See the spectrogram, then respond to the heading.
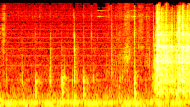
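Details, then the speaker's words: Losi Super Baja Rey front differential, turned by hand before teardown: uneven dry clicks about three a second, then a harsh rattle as it spins faster; the gears sound dry with no grease. "So here it is, and it does not sound too good. Sounds pretty bad, actually."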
